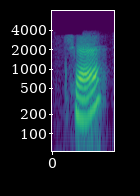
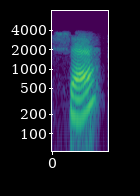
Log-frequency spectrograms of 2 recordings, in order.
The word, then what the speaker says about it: Che: it's pronounced Che, not She.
